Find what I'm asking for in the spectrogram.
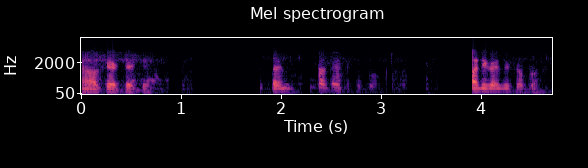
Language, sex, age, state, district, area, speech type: Manipuri, male, 45-60, Manipur, Ukhrul, rural, conversation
